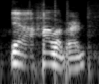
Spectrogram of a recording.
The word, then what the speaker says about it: halberd: Haliberd, right? I think. Yeah, the pole axe. Yeah, haliberd. It's the way you pronounce it.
